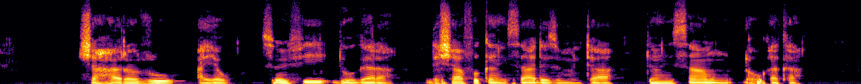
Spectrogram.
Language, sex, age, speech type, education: Hausa, male, 15-29, spontaneous, tertiary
